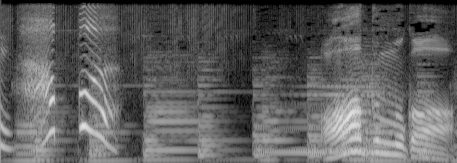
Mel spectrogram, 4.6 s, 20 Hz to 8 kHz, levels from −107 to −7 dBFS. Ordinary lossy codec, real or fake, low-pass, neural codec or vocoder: none; real; 7.2 kHz; none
